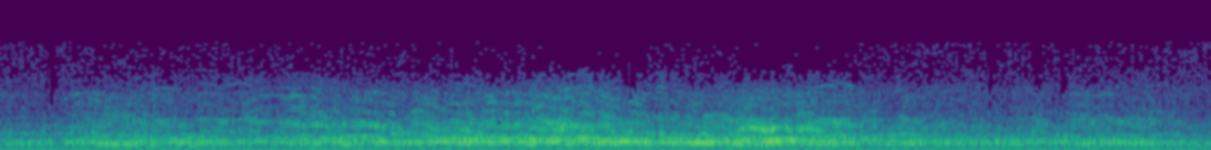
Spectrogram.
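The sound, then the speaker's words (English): A rioting crowd roars outside a palace, a dense mass of many voices shouting and clamoring together, steady and continuous, swelling slightly in the middle, with no single voice standing out. “The crowd in the end. They are rioting outside the palace.”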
